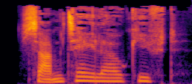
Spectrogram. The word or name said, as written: samtaleafgift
